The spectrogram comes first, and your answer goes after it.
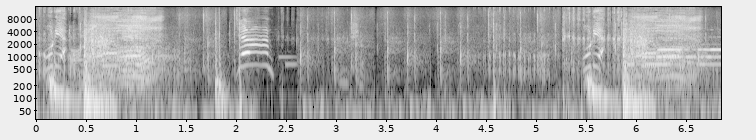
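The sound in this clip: A video game character jumps and lands, giving a firm thunk with a short chirping, sweeping tone, heard under a person talking.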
